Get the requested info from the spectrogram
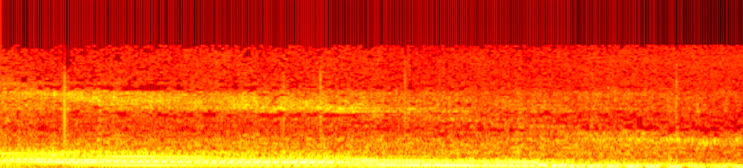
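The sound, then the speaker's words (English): A car engine hums steadily and loudly as the vehicle drives on a mountain road, its low drone dipping in pitch midway as if shifting or easing off, with no voices. “These mountain roads are tricky.”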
